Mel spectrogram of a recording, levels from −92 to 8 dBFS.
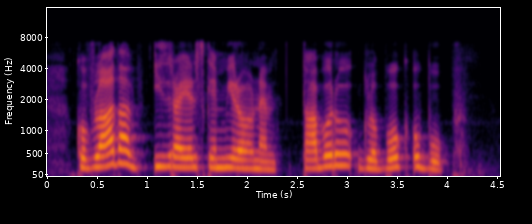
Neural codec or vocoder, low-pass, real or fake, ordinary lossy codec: none; 7.2 kHz; real; none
